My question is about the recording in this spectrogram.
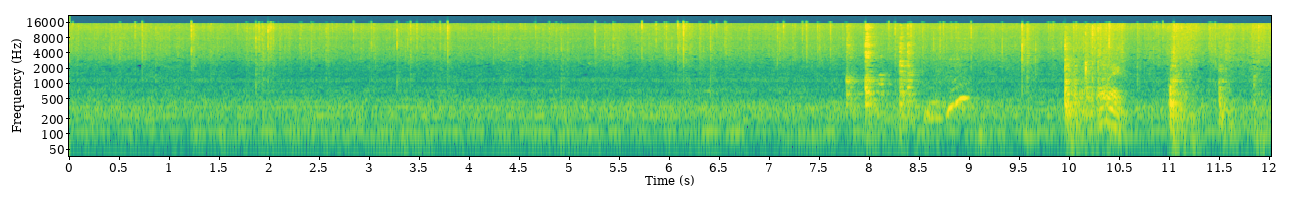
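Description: Fried rice sizzling steadily in a frying pan. From about eight seconds in, a wooden spatula stirs and scrapes it, with sharp scrapes and knocks against the pan.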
